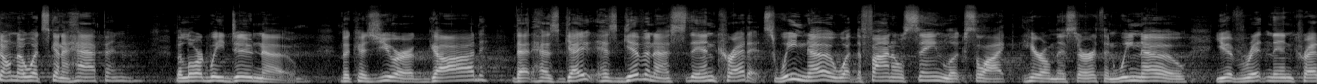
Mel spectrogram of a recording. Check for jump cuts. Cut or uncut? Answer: uncut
